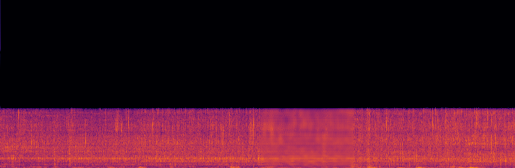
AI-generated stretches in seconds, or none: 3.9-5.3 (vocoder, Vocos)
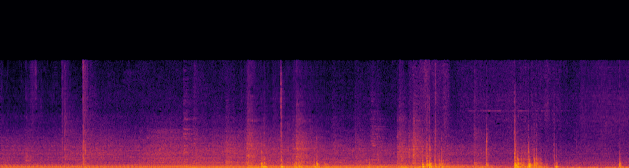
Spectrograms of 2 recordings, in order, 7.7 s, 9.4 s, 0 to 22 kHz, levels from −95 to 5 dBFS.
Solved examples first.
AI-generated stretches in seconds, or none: 0.0-1.1 (vocoder, Vocos); 3.7-4.9; 8.7-9.4

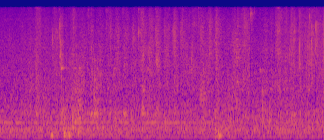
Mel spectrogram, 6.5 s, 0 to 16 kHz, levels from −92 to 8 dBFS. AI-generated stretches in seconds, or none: 0.0-1.6 (vocoder, Vocos); 5.5-6.5

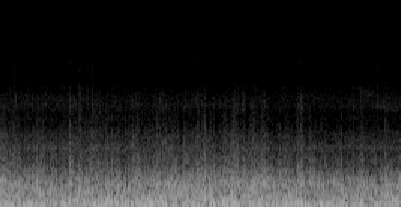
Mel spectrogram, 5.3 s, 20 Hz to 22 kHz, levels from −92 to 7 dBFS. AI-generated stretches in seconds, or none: 0.0-1.6 (vocoder, Vocos); 4.5-5.3

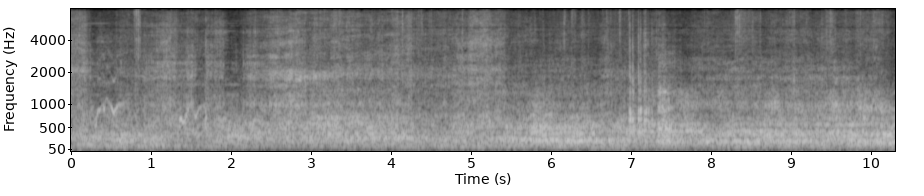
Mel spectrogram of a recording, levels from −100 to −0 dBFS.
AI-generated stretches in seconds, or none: none

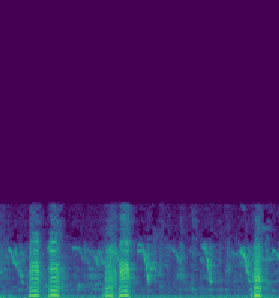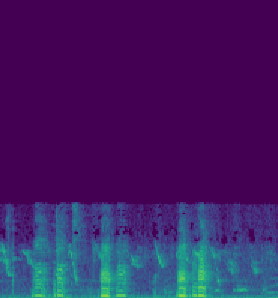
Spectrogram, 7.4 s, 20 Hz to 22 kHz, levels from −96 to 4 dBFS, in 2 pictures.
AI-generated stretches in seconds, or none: 0.0-4.3 (vocoder, Vocos); 6.3-7.4

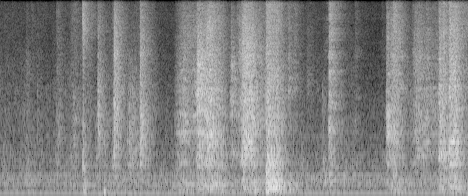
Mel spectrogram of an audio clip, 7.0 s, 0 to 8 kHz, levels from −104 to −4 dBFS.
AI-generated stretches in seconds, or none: 1.4-2.6 (vocoder, Vocos)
